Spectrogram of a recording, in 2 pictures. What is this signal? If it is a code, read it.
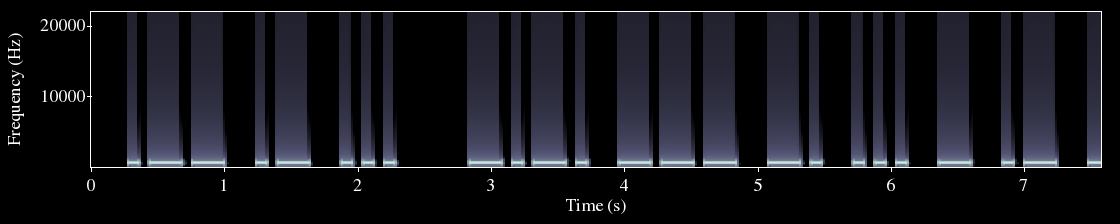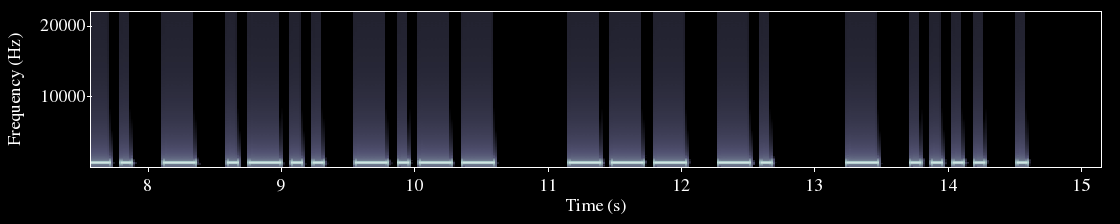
Morse code, heard as a keyed tone, about 15 wpm, 700 Hz. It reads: WAS CONSTANTLY ON THE
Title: Sentences from Top 1600 Words 15wpm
